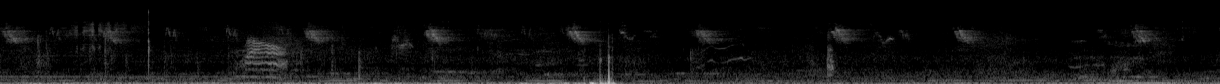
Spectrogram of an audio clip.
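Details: Calico cat fostering kittens that are not her own, at feeding time; a longer stacked meow near the third second among short, high, repeated mews, over a steady low hum and occasional clatter.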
